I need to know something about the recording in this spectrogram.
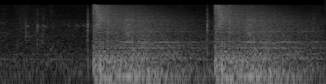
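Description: A magical energy beam roars with a deep hum.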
